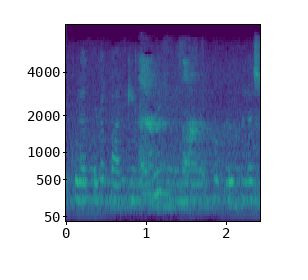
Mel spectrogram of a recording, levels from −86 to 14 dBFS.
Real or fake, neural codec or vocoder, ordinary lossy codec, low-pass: real; none; MP3, 32 kbps; 7.2 kHz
